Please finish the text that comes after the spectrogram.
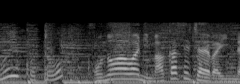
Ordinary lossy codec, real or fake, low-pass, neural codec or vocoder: none; real; 7.2 kHz; none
